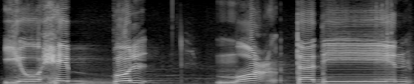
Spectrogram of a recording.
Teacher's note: یا پیش یو، ہا با زیر حبا، لام پیش بل، حبل، با کو سخت کریں گے تشدید کی وجہ سے اور با کو لام کے ساتھ ملائیں گے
